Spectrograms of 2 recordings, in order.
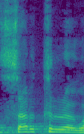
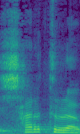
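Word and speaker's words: Sartre: 사르트르는 일단 시작해 보면 일단 사르트르 한국말로 발음해요 많은 분들이 샤트라 하는데 그렇게 발음되지 않고요 일단 불어 발음은이 사람 이름이 이렇게 돼 있기 때문에 저도 뭐 그 발람이 그렇게 좋지 않은데 뭐 그래도 불문과 나오고 프랑스에서 9년 유학하고 해서 대충 들으면 볼사 이렇게 돼요 근데 어차피 한국말로 프랑스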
